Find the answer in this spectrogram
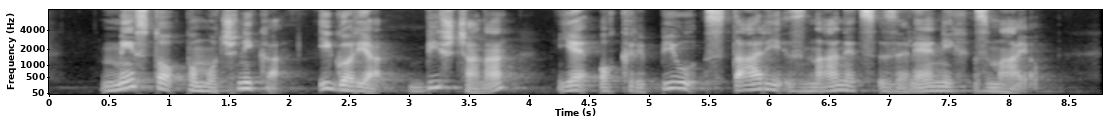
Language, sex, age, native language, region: Slovenian, male, 18-29, Slovenian, Central Slovenia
